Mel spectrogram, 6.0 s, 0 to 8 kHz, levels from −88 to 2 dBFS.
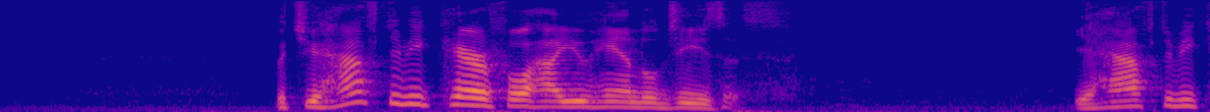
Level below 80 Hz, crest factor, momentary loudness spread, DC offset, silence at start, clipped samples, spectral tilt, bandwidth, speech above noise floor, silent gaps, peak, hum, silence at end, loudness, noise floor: -74 dBFS; 20 dB; 12 LU; under 0.1%; 1.4 s; under 0.1%; -7 dB/octave; 8 kHz; 40 dB; none; -18 dBFS; none; 0.05 s; -35 LUFS; -75 dBFS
